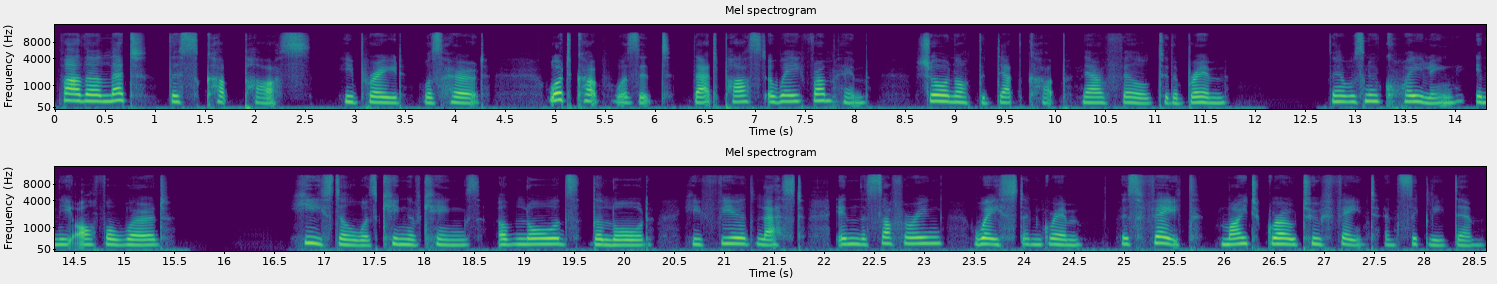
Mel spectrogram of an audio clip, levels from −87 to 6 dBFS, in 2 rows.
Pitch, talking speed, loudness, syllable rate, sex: 215 Hz, 130 wpm, -20 LUFS, 3.4 syllables/s, female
